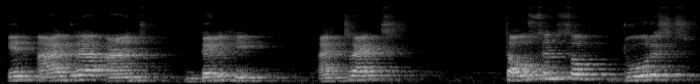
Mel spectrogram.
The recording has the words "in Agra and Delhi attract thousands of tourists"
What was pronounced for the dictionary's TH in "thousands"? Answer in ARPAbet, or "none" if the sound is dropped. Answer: S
